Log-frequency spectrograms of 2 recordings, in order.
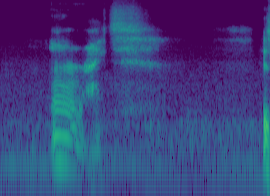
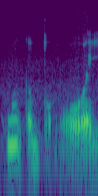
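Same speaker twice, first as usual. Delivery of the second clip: much lower dog voice; voicing the dog. Owner voicing her dog's thoughts, low.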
